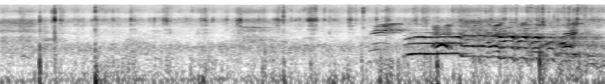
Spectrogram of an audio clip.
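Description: A horse whinnies for about two seconds, starting about four seconds in, the loudest sound here. Before it, the soft hoofbeats of a horse trotting on sand arena footing and two sharp knocks in the first second.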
